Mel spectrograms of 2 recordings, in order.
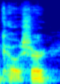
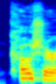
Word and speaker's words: kosher: from um and so the word kosher is actually the ashkenazi pronunciation for the hebrew word kasher it should be said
